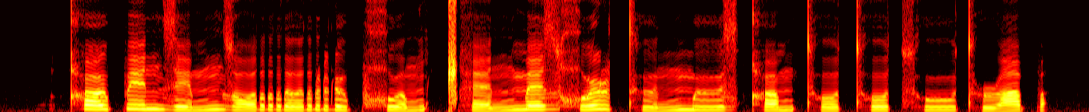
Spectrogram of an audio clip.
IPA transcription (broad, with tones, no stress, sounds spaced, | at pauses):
qʰ ɯː˦˥ p e˦˥ n z e˨˩˦ m n z ɔ˨˩˦ r ɤ˨˩˦ r ɽ ɯ˨˩˦ p χʷ ɤ˨˩˦ m ǁʰ ɛ˨˩˦ n m ɛ˦˥ z χʷ ɛ˧˥˧ ɭ tʰ ɯ˨˩˦ n m ɯː˦˥ z qʰ ɯ˦˥ m tʰ o˧˥˧ tʰ o˦˥ t͡sʰ uː˦˥ tʰ ɹ a˧˥˧ p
